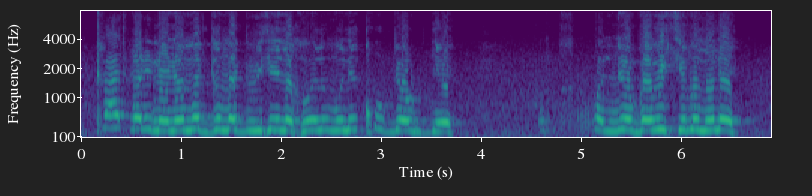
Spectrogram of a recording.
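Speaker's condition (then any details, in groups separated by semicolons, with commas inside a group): Cerebral palsy; cerebral palsy, hands nonfunctional; 80% physical disability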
